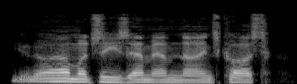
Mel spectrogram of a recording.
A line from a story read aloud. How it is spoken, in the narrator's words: Fett grumbled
